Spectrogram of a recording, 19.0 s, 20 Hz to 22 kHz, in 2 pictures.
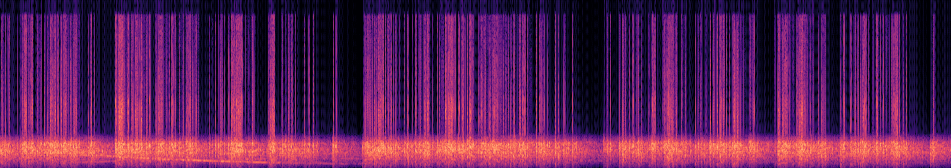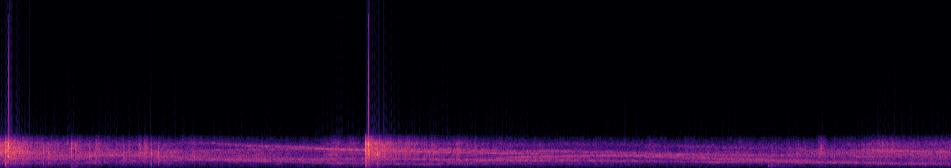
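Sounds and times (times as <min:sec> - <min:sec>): firecrackers crackling: 0:00.0 - 0:14.3
falling firework whistle: 0:00.0 - 0:14.8.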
